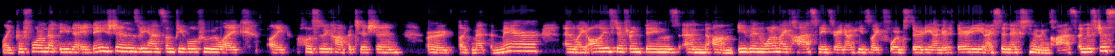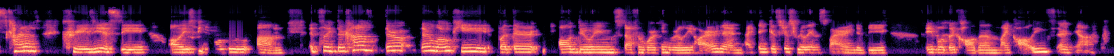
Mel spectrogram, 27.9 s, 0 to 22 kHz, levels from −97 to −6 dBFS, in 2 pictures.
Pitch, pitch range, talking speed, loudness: 190 Hz, 175-210 Hz, 210 wpm, -17 LUFS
